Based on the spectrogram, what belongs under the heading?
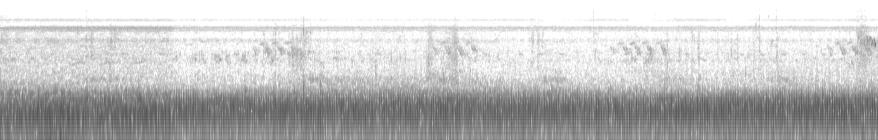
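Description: Short runs of high bird chirps, four or five times a few seconds apart, over a steady low background rumble.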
